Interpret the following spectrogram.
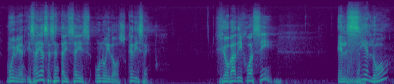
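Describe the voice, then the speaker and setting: Animated Mexican pastor preaching. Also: male voice, medium pitch. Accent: Mexican Spanish. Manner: animated preaching with dramatic swings from loud to hushed. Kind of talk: sermon. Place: church.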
